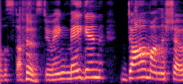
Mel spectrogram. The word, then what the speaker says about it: Daum: Dom on the show so there was a controversy about her name pronunciation I like Dom and she's been very kind of uh do as you wish with it so I'm G to say Dom but you're G to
